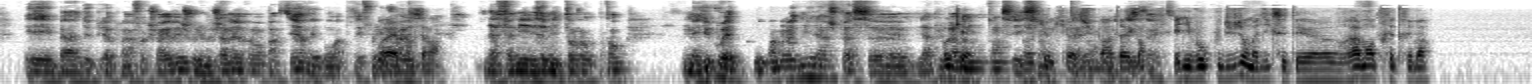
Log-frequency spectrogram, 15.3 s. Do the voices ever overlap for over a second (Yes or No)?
Yes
